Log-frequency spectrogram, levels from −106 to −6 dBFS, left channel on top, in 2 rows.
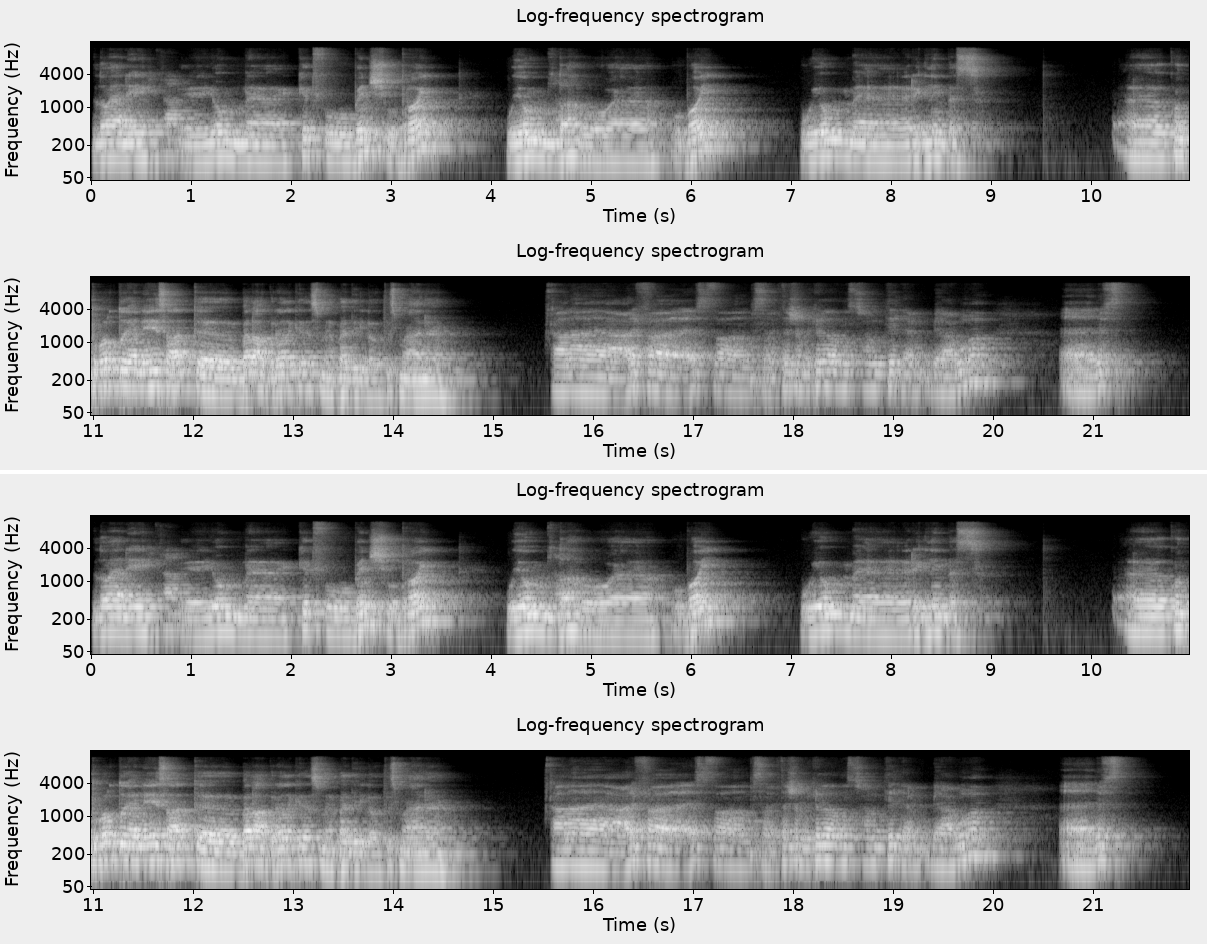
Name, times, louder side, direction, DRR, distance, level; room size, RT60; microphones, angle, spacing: voice 1, 0.0-0.6 0.8-3.4 4.2-6.2 7.1-8.9 10.3-14.5, equal, 10° left, 0 dB, 0.4 m, -24 dB
voice 2, 15.6-19.9 20.7-21.2, right 1 dB, 75° right, -2 dB, 0.7 m, -28 dB
4.0 x 2.1 x 2.8 m, 0.91 s
head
